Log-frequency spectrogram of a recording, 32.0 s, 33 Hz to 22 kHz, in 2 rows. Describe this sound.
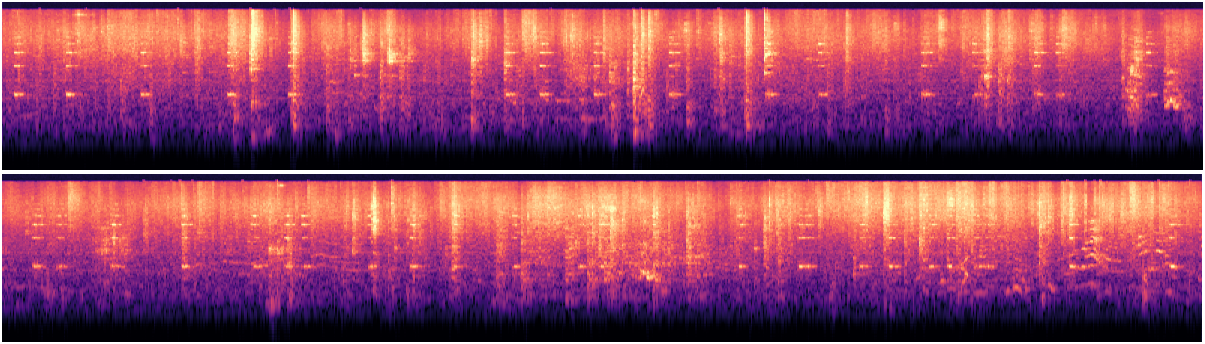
Beeps barcode reader 2
Beeps from several barcode readers in a supermarket which create a delay audio effect. Sound recorded in Milton Keynes (UK) with the Mini Capsule Microphone attached to an iPhone.
ambience, beeps, barcodes, supermarket, field-recording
